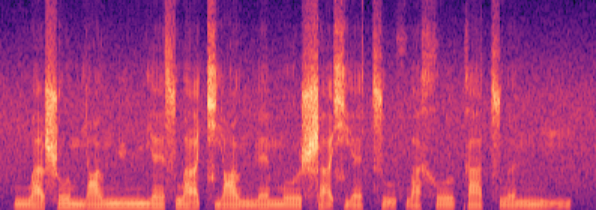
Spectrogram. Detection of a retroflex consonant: present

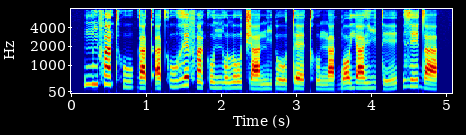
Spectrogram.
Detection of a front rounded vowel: absent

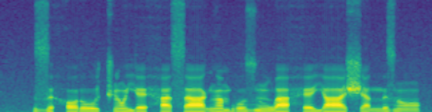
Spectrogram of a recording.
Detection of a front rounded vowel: absent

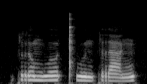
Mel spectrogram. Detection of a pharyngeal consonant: absent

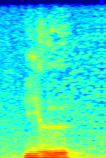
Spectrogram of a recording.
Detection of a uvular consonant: absent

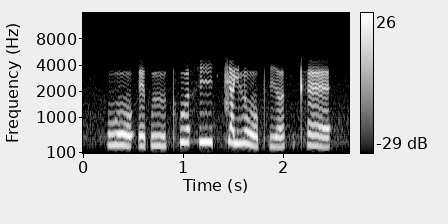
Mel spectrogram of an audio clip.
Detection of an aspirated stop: present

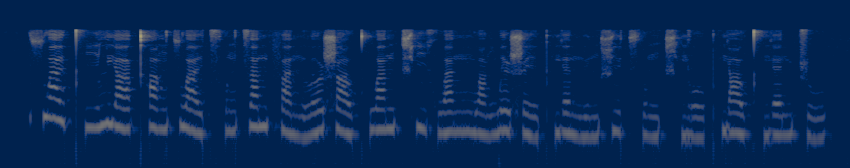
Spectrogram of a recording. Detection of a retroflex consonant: present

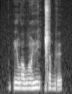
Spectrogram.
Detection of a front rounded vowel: present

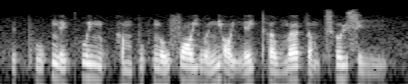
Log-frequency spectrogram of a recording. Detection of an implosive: absent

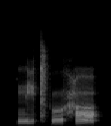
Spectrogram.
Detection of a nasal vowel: present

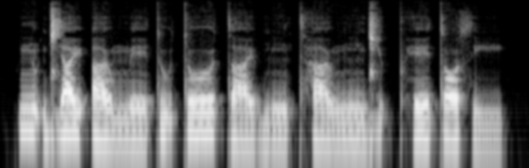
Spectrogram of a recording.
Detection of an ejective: absent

